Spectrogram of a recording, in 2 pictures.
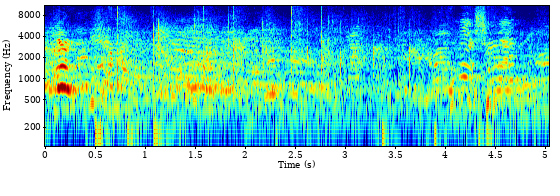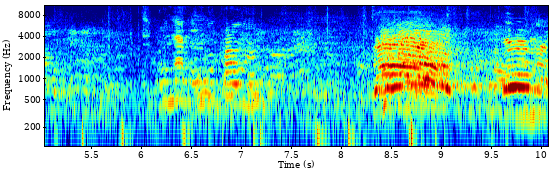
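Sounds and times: spectators' voices echoing: 0.0 - 10.0.

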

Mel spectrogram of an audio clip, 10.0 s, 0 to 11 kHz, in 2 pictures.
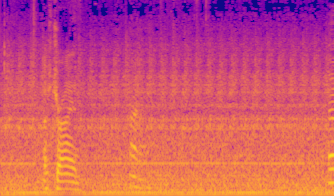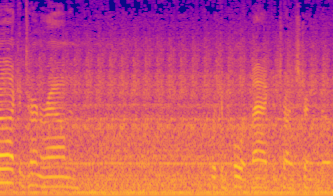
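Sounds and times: large vehicle engine idling: 0.0 - 10.0.

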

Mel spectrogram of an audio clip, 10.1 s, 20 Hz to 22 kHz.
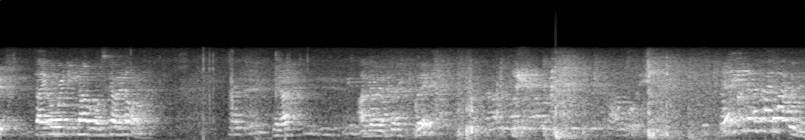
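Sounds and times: men's voices in echoing gym: 0.0 - 10.0
thumps of bodies on wrestling mat: 5.7 - 9.0.

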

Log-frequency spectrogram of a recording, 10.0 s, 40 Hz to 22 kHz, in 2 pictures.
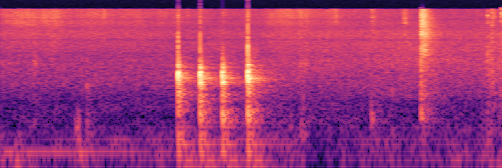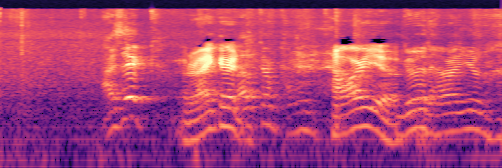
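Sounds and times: knuckles knocking on wooden door: 1.8 - 2.8.

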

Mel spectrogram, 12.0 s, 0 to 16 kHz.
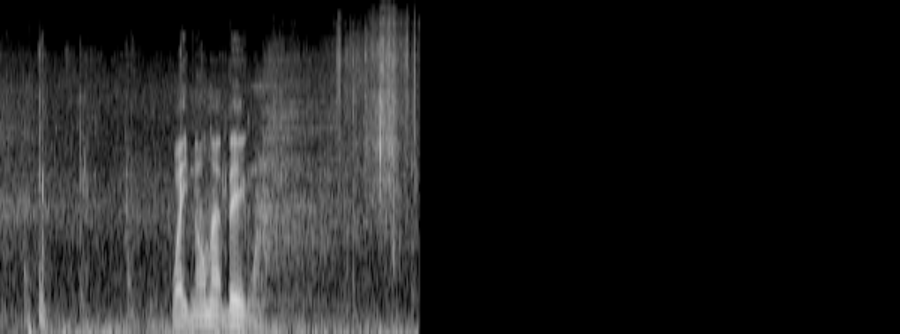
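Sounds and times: small waves lapping on hull: 0.0 - 5.6
wind rumbling on microphone: 0.0 - 5.6.

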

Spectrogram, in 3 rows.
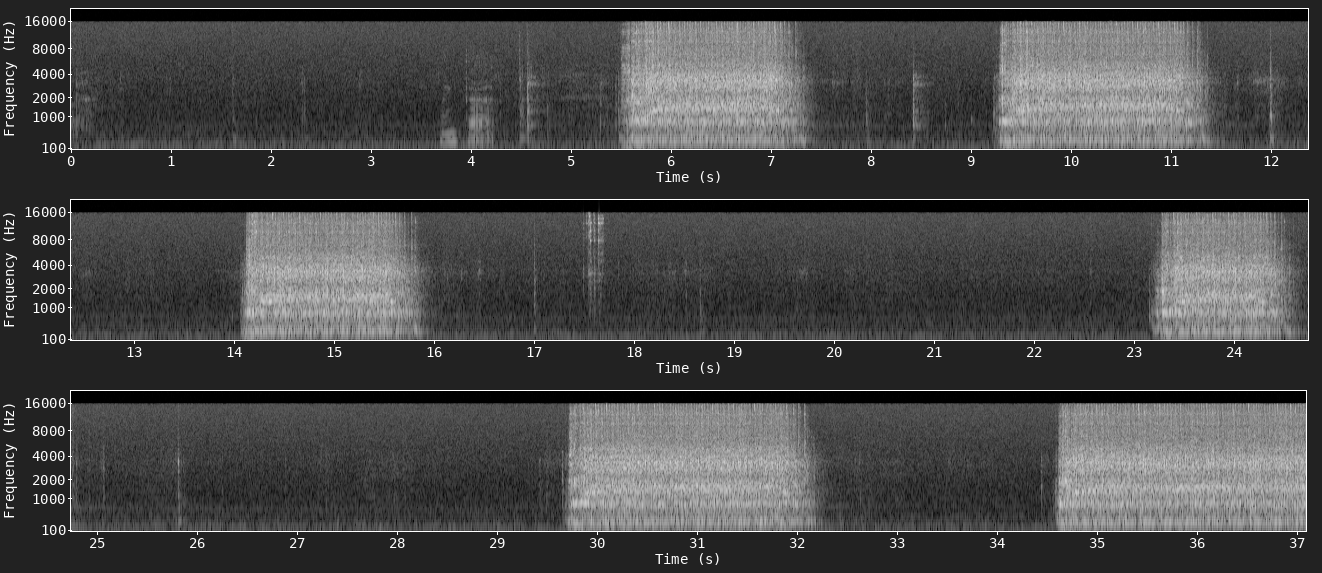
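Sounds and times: overlock sewing machine running: 5.5 - 7.4, 9.2 - 11.5, 14.1 - 16.0, 23.2 - 24.7, 29.7 - 32.3, 34.6 - 37.0.

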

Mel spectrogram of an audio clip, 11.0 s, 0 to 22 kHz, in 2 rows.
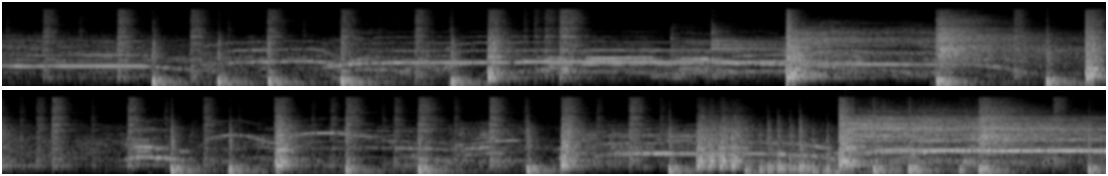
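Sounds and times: crowd cheering and yelling: 0.0 - 11.0.

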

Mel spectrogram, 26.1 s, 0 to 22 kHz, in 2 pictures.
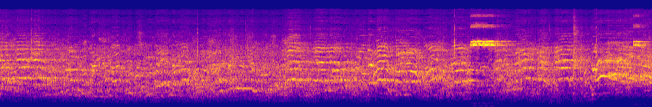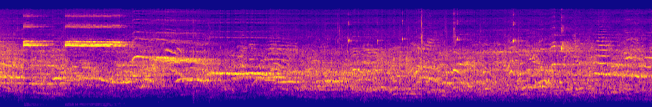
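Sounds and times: children shouting and cheering: 3.1 - 26.0
high-pitched whistle blasts: 9.4 - 10.2, 12.6 - 15.7.

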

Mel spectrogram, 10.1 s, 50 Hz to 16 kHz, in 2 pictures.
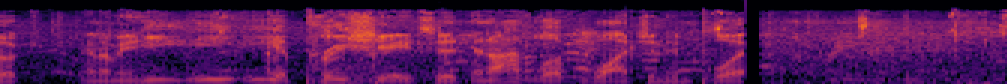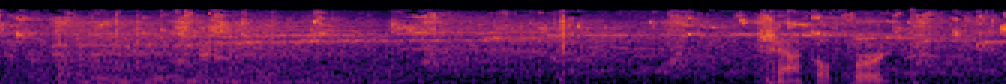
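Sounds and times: crowd murmur and voices: 0.0 - 10.0.

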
